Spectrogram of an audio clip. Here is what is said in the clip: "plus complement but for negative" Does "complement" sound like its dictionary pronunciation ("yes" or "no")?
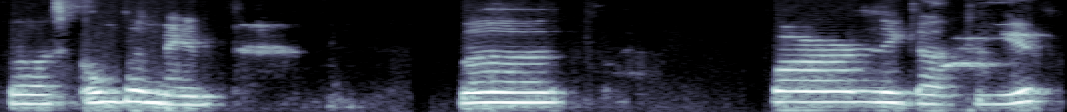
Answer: yes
